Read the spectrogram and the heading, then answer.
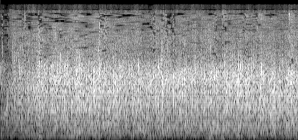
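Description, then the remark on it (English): A room full of people claps steadily for Canadian Football League commissioner Mark Cohon, a dense, even wash of applause that stays loud and sustained throughout without any voices rising above it. “Uh, let's hear it for the commissioner of the Canadian Football League, Mark Cohon.”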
